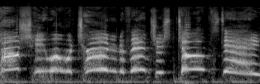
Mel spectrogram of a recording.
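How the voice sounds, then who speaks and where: A put-on character voice at an extremely high pitch swings very widely in pitch. The pace is moderate, with music in the background. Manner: put-on cartoon voice.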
